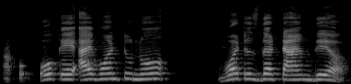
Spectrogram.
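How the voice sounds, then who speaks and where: A young man with an Indian accent chats casually on a phone video call, asking questions haltingly in simple, repetitive English. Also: very high-pitched, pushed and bright. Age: young adult. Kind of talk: casual chat with strangers.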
